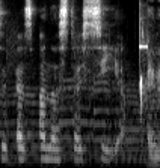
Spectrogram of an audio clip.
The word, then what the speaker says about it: Anastasia: we pronounce it as Anastasia and it's definitely not nasty it's nasta Alexander or Alexandra not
